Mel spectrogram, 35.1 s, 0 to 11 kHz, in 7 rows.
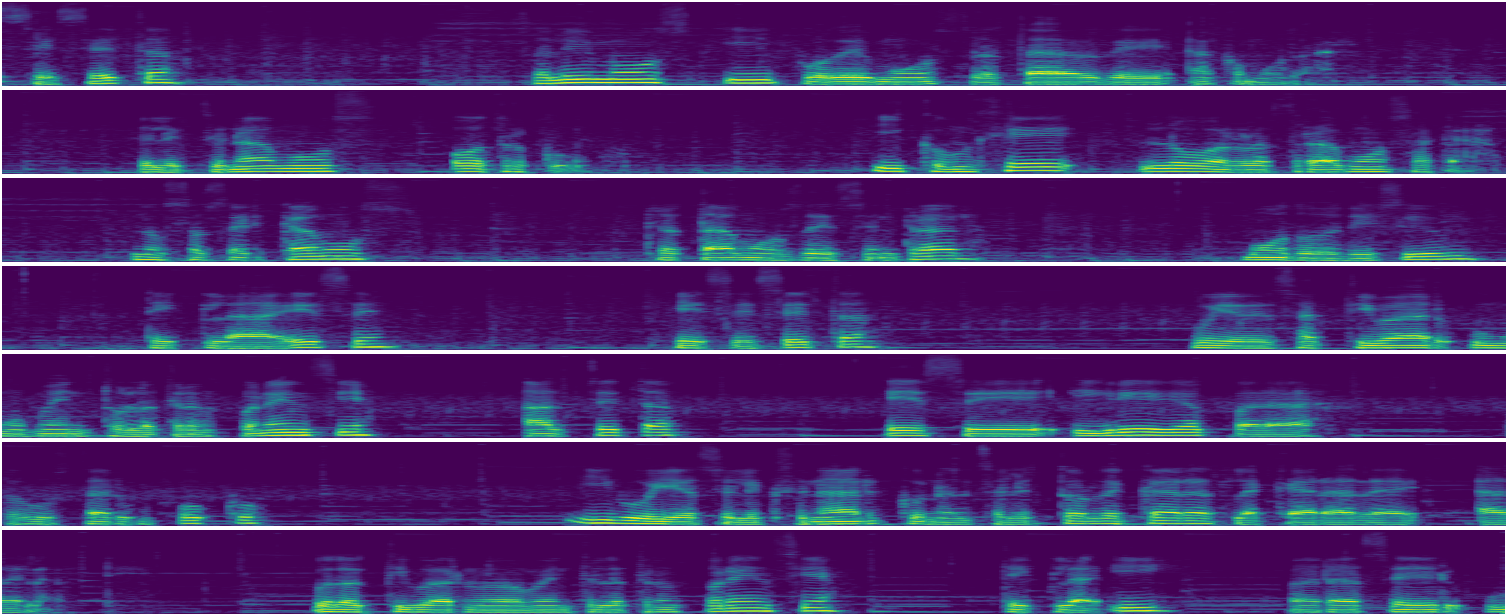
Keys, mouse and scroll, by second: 1.5 Tab, 7.9 g, 14.2 Tab, 15.3 s, 17.3 s, 17.3 z, 21.8 alt+z, 23.0 s, 32.0 alt+z, 33.6 i.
